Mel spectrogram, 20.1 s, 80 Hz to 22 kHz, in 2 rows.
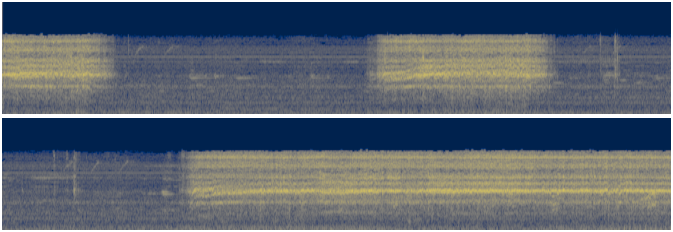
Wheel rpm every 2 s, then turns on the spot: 90, 0, 60, 130, 0, 0, 110, 160, 160, 160.
none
